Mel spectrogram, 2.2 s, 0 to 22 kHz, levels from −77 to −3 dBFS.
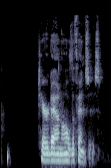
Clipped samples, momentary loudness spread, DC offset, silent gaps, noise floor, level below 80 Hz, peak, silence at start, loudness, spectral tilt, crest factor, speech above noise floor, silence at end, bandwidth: under 0.1%; 20 LU; under 0.1%; none; -86 dBFS; -58 dBFS; -2 dBFS; 0.15 s; -20 LUFS; -4 dB/octave; 20 dB; 66 dB; 0.2 s; 16 kHz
